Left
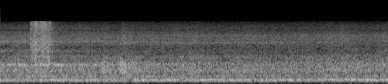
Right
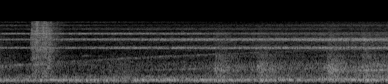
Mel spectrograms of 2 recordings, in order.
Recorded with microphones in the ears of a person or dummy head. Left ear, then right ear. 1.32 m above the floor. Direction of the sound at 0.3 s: 55° left (ahead or behind).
